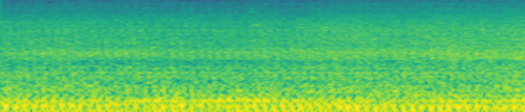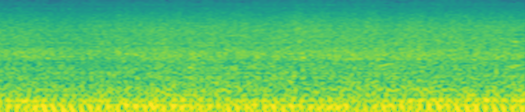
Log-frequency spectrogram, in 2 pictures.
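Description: A tour boat's engine running steadily with a fast, even low beat.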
